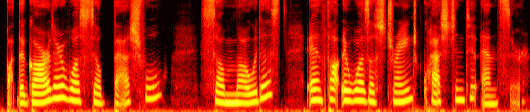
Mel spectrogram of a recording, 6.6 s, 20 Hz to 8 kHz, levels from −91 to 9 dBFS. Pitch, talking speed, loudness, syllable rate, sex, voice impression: 230 Hz, 155 wpm, -17 LUFS, 4.0 syllables/s, female, feminine, adult-like, tensed, slightly powerful, bright, halting, friendly, unique, intense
